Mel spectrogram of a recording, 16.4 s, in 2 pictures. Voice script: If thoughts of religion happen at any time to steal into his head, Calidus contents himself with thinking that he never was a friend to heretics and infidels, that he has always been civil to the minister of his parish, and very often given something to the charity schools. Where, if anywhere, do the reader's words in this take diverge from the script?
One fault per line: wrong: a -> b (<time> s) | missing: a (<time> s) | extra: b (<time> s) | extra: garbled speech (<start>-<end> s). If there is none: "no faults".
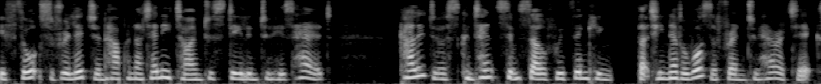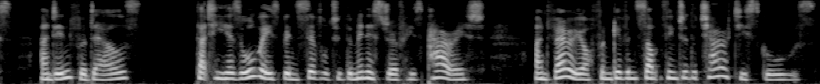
no faults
